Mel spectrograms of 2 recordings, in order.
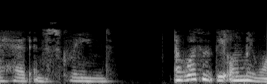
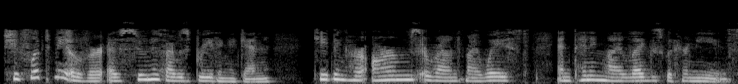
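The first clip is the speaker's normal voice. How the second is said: ordinary delivery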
